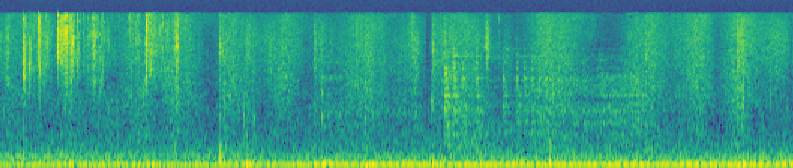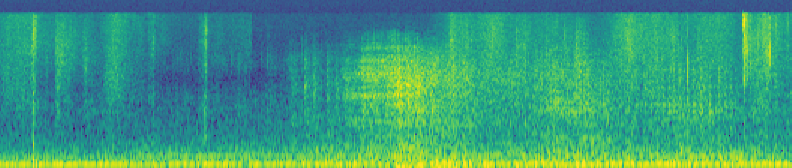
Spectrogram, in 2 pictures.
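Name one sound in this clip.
Footsteps walk on a hard floor indoors.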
